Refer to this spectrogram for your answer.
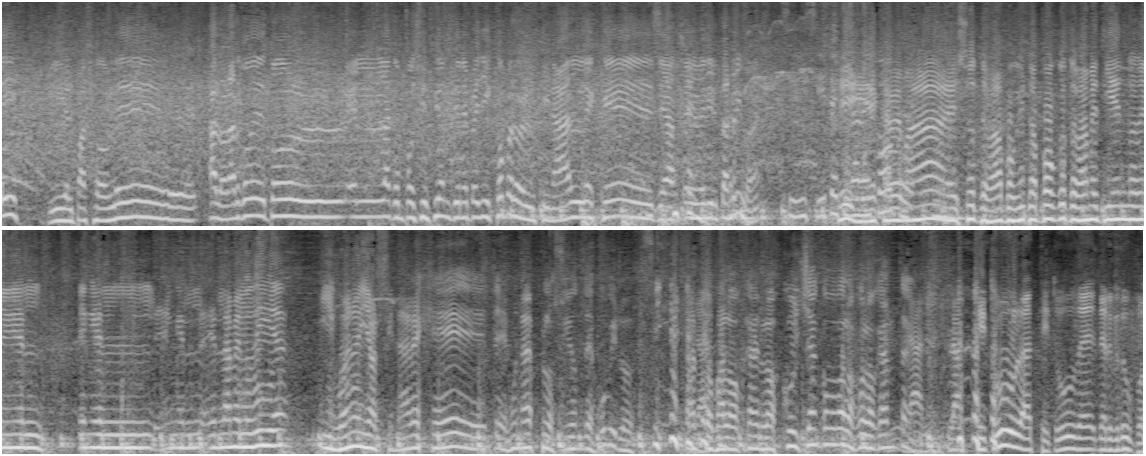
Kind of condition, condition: setting, live audience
